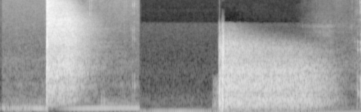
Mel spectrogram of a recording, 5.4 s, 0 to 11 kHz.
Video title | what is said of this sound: DDV Test 6 - Thử độ bền Ipad Pro khi thả rơi | tôi nghe có tiếng nứt rồi đó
